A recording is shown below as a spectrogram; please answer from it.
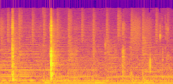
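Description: Two short, sharp knocks, the second louder, as a resin-filled cornhole bag is handled and turned over on a cutting mat, with faint background music.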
